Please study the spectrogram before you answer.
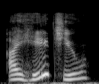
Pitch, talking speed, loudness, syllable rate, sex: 270 Hz, 180 wpm, -14 LUFS, 3.7 syllables/s, female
